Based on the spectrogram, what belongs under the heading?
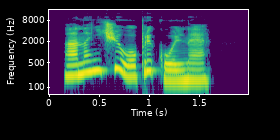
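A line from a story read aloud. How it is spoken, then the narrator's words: Cheerful sales pitch. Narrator (Russian): радостно рассказывал дядька, заманивая покупателей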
